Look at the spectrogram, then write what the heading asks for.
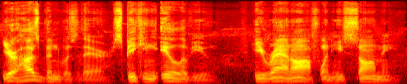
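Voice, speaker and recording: A man playing an earnest, stern young protector in a video game cutscene, speaking in formal, measured wording. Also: deep voice, animated, a bit bright. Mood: grave.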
